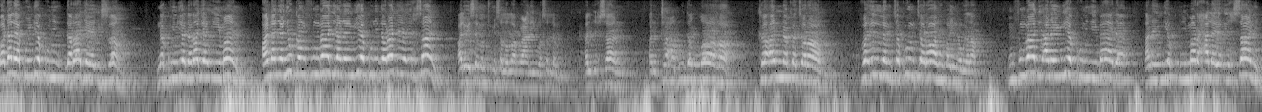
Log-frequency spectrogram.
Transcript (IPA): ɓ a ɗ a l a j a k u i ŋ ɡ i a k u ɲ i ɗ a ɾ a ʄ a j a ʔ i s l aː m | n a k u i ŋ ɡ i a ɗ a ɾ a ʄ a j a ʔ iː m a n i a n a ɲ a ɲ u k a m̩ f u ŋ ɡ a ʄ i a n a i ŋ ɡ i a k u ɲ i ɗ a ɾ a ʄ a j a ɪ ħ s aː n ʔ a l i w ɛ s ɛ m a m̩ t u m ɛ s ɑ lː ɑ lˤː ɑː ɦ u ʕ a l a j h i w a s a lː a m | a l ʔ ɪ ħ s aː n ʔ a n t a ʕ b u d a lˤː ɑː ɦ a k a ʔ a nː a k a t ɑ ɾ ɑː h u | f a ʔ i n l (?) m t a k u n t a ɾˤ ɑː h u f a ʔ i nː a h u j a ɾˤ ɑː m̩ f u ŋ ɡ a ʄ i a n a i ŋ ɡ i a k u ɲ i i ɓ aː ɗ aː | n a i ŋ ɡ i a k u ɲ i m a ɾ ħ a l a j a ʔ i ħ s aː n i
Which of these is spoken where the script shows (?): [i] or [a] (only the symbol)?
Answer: a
